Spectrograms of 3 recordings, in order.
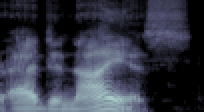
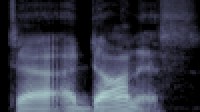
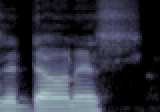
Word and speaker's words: Adonis: like highfalutin and be like, oh no, it's pronounced Who Mourns for Adonias.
